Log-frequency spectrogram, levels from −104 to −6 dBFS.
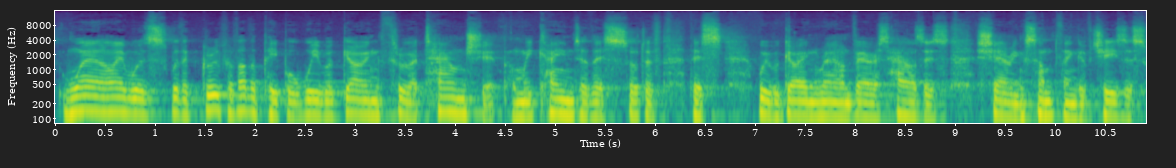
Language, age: English, 40-59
